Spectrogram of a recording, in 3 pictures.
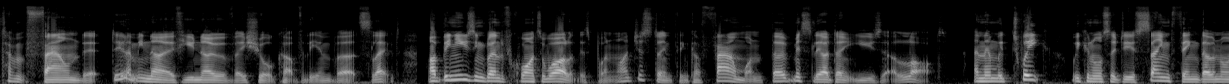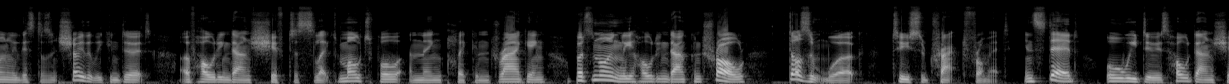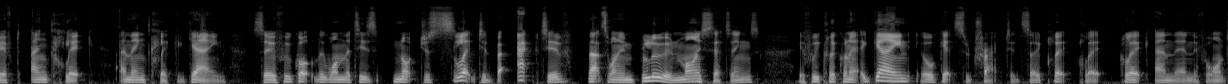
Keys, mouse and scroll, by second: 11.3 shift+click, 13.3 shift+click, 17.4 ctrl+z, 19.1 ctrl+click, 20.6 shift+click, 20.8 shift+double click, 21.4 shift+click, 24.9 shift+click, 29.3 shift+click, 31.4 scroll up 1, 31.8 shift+middle click, 33.1 shift+click, 34.2 shift+click, 35.6 shift+click.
